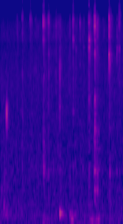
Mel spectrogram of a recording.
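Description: Quiet, irregular clicking of keys being typed on a computer keyboard, a quick scattered run of soft taps with brief pauses, with no voices.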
